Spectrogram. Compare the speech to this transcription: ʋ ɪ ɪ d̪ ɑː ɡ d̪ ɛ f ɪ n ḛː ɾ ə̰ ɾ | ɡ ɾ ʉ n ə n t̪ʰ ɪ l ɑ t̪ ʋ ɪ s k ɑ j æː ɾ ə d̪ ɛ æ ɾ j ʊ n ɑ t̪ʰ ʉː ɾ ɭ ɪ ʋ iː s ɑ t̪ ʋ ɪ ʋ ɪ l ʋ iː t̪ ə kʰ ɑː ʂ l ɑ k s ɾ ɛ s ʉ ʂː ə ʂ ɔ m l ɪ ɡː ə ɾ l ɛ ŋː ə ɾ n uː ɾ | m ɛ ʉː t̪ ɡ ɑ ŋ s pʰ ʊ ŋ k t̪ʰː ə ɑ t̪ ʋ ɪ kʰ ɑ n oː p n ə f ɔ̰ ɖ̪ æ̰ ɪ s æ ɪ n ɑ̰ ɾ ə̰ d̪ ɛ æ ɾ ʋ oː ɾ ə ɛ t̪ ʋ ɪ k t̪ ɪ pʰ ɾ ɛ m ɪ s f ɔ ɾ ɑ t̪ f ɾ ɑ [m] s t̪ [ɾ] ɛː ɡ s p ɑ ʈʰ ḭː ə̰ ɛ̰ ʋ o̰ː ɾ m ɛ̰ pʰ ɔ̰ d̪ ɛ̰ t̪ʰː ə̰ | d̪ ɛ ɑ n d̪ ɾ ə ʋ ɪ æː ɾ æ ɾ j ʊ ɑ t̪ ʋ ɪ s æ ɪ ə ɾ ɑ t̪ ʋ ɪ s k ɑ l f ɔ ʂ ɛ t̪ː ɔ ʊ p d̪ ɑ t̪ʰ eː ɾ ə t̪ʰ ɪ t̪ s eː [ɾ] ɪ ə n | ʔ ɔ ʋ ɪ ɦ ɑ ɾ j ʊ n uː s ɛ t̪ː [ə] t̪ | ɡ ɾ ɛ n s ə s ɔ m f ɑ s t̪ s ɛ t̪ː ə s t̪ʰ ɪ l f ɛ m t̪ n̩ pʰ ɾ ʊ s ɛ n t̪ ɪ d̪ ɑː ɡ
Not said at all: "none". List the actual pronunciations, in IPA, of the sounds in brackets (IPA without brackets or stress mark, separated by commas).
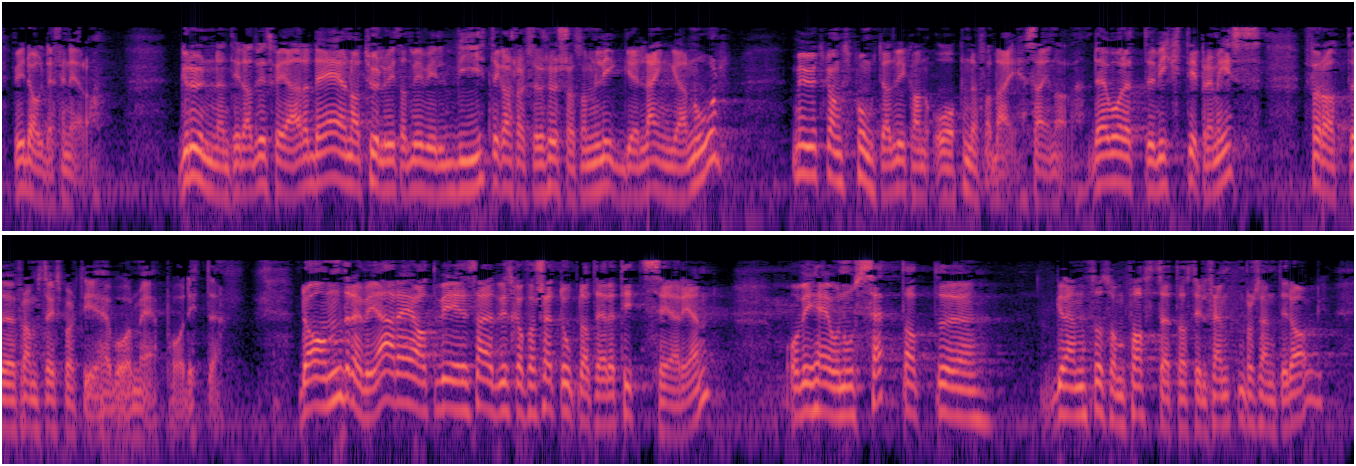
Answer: m, ɾ, ɾ, ɑ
